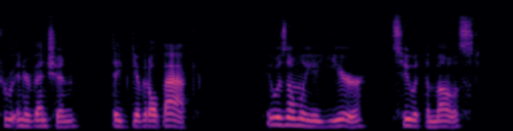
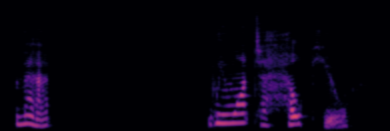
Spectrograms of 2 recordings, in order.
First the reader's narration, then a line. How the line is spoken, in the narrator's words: he croaked out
